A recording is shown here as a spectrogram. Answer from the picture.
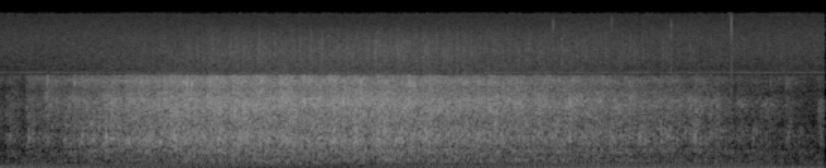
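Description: Large audience applauding, building over the first second or two and then slowly dying away.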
